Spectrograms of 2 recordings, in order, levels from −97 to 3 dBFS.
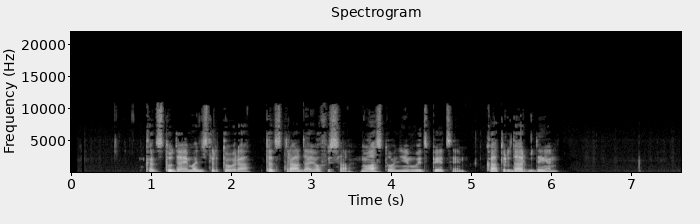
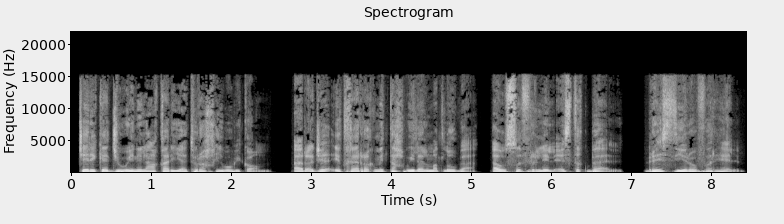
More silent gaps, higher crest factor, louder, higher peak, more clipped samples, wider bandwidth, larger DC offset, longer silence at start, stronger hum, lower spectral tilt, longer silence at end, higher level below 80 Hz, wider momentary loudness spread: second, none vs 2.59-2.73 s, 5.17-5.22 s, 6.96-7.15 s; first, 24 dB vs 16 dB; second, -29 LUFS vs -17 LUFS; second, -6 dBFS vs 0 dBFS; neither; second, 11.5 kHz vs 15.5 kHz; neither; first, 0.95 s vs 0.1 s; neither; about the same, -5.5 dB/octave vs -5 dB/octave; first, 1.55 s vs 0.1 s; second, -56 dBFS vs -34 dBFS; about the same, 8 LU vs 8 LU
